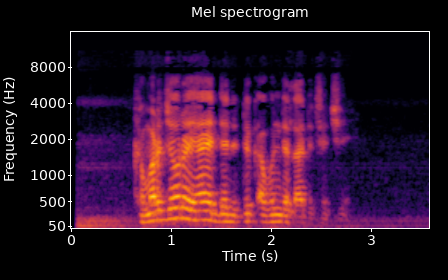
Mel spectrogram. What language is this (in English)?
Hausa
